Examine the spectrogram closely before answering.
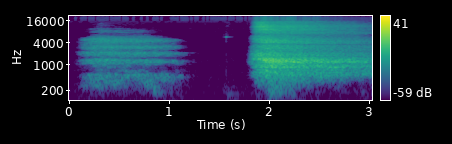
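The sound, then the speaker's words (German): A deep, audible breath: a steady inhale lasting about a second, a brief pause, then a louder, rushing exhale. It is breathy, with no talking. “Erst einmal tief durchatmen.”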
